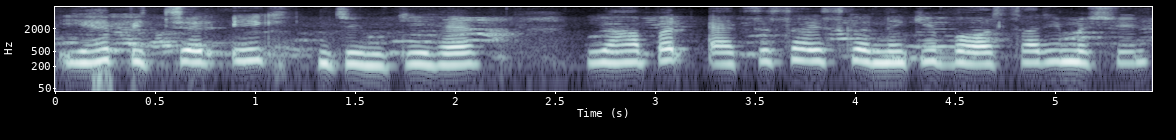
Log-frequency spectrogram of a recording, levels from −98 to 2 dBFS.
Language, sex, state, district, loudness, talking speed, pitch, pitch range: Hindi, female, Rajasthan, Jaipur, -16 LUFS, 165 wpm, 250 Hz, 230-270 Hz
